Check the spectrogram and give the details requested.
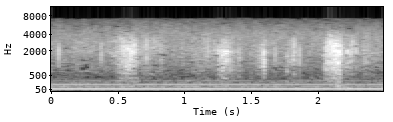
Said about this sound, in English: Mysterious footsteps are approaching Jack Armstrong and Billy as they wait in the darkness of a hillside tunnel in the wild Zamboanga Peninsula.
